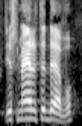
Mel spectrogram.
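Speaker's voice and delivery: usual speaking voice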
